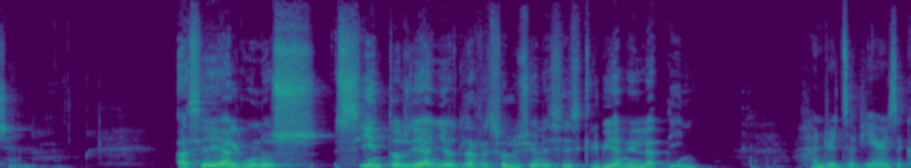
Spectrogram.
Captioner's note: speaking spanish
